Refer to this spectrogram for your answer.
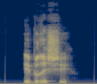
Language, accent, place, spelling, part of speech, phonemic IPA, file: French, France, Lyon, ébrécher, verb, /e.bʁe.ʃe/, LL-Q150 (fra)-ébrécher.wav
- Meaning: to chip; to dent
